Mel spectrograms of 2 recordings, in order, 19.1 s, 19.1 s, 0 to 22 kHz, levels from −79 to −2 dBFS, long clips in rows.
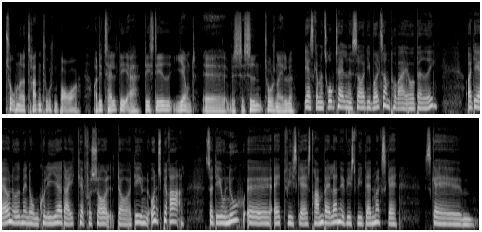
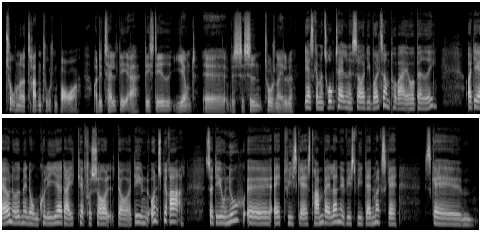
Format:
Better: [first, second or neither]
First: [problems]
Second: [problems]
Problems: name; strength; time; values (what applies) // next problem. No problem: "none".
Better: first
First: none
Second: thin; very; fading below 650 Hz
